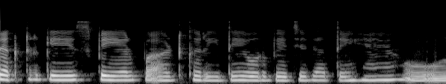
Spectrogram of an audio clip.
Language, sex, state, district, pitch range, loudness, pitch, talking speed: Hindi, male, Odisha, Nuapada, 185-205 Hz, -17 LUFS, 195 Hz, 135 wpm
